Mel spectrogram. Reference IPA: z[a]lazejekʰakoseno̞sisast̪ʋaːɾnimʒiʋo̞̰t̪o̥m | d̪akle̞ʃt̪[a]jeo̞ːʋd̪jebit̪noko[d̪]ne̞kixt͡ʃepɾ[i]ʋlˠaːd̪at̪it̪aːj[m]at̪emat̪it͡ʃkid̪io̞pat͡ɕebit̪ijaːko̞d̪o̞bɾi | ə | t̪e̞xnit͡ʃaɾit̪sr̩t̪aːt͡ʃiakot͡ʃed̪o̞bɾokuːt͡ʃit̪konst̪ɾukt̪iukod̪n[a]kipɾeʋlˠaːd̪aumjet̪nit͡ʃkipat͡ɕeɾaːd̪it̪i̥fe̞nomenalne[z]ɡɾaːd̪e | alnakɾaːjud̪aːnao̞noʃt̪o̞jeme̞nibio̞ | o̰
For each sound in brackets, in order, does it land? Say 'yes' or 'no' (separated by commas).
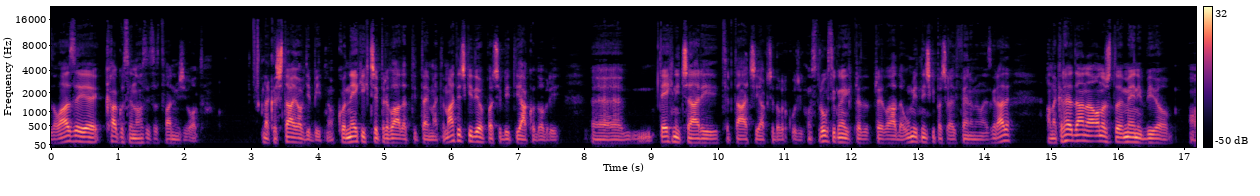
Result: yes, yes, yes, no, yes, no, yes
